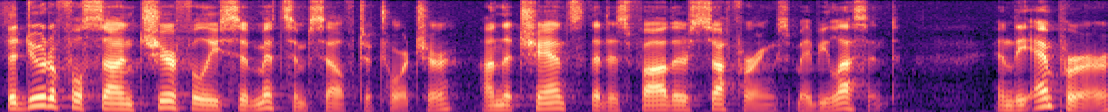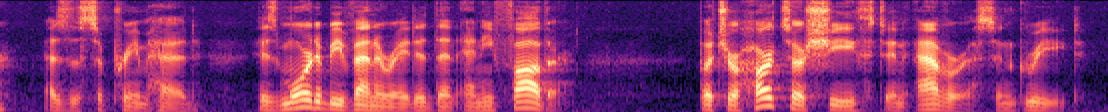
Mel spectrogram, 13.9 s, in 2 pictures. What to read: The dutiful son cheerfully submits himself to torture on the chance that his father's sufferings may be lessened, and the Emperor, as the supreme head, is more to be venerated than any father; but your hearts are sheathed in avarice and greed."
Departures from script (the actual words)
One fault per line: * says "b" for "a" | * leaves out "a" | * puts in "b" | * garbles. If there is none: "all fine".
all fine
